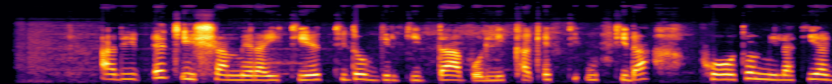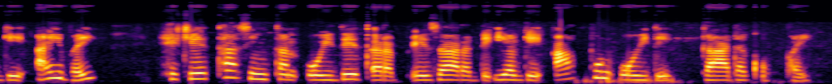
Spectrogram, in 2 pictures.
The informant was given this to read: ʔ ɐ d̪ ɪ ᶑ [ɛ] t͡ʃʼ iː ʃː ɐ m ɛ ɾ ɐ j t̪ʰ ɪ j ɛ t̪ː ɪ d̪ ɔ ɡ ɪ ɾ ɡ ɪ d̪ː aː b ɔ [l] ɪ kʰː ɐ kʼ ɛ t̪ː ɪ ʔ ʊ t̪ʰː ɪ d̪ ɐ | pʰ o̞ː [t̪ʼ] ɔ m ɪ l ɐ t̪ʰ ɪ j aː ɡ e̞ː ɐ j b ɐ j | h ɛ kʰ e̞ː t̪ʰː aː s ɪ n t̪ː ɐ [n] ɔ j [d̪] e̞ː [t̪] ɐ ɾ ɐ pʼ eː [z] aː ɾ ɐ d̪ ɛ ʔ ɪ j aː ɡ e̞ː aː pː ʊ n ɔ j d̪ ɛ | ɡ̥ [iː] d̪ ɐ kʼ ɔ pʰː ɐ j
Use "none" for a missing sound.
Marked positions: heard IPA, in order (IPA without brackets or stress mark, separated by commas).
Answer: ɛ, lː, t̪, n, d̪, t̪ʼ, z, aː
